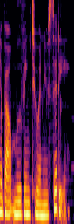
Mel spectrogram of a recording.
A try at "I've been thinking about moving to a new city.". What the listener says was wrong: You said every word clearly. But native speakers blend words. Listen to how I say I have been. It sounds like I've been, and moving to sounds like moving to. I've been thinking about moving to a new city. It goes up and down.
